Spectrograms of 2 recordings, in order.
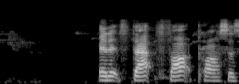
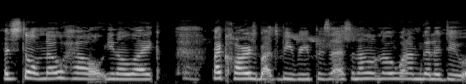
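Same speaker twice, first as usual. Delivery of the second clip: mock distressed plea; 6 semitones higher, faster than usual. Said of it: "you went to them crying".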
